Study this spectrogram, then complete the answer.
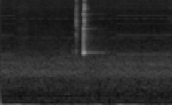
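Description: A soft menu click sounds.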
